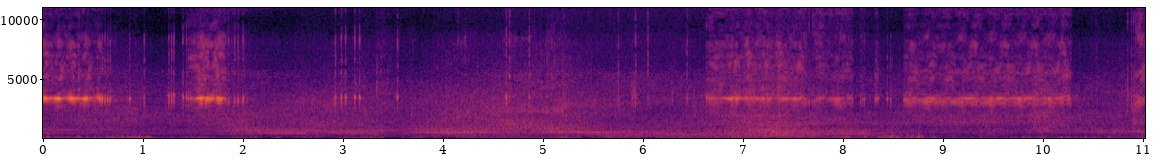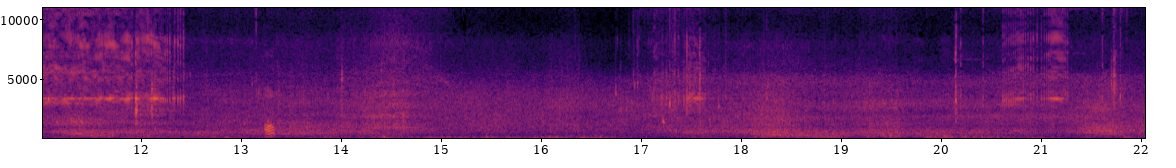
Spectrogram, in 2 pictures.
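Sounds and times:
distant motorboat hum: 0:00.0 - 0:22.0
shallow water lapping: 0:00.0 - 0:22.0
wind buffeting microphone: 0:00.0 - 0:22.0
short rising squeak: 0:06.6 - 0:10.3.

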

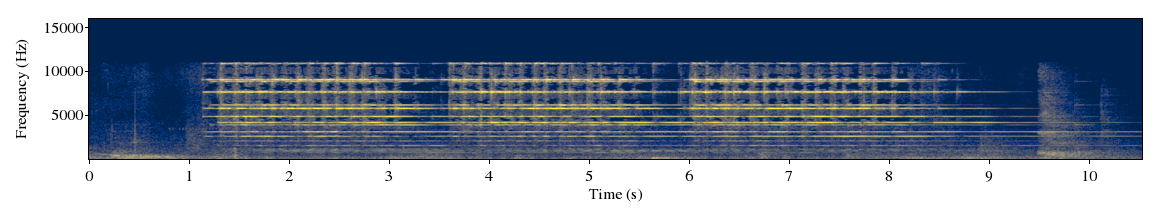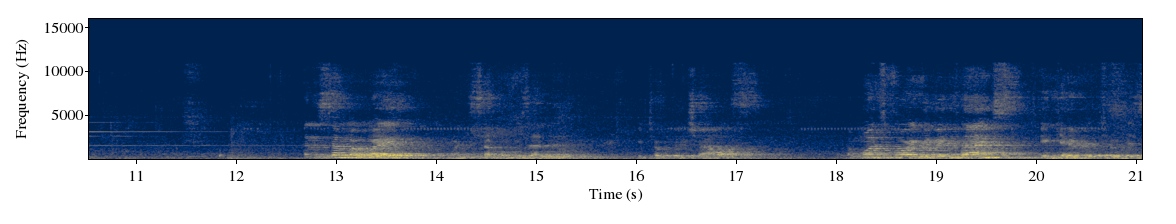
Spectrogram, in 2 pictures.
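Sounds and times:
small altar bells ringing: 0:01.1 - 0:13.1.

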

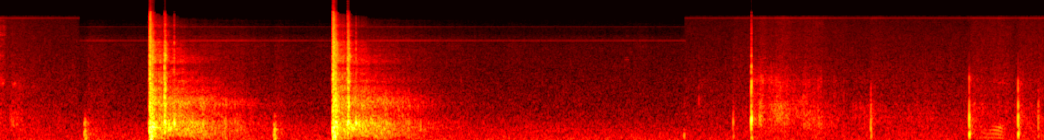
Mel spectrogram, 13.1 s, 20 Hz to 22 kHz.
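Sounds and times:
shotgun shots with echo: 0:01.8 - 0:02.9, 0:04.2 - 0:05.2
distant dull shots: 0:01.8 - 0:03.6, 0:04.2 - 0:05.4, 0:09.2 - 0:11.0, 0:12.0 - 0:13.0.

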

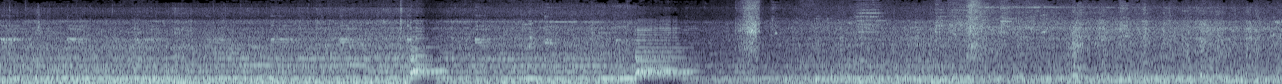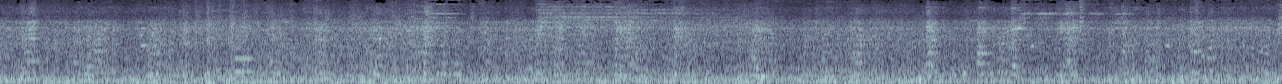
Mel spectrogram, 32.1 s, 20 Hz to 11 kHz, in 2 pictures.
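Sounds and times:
diesel locomotive engine hum: 0:00.0 - 0:32.0
train cars rolling rumble: 0:00.0 - 0:32.0
train horn blast: 0:03.8 - 0:09.7
wheels clacking over rail joints: 0:09.3 - 0:32.0.

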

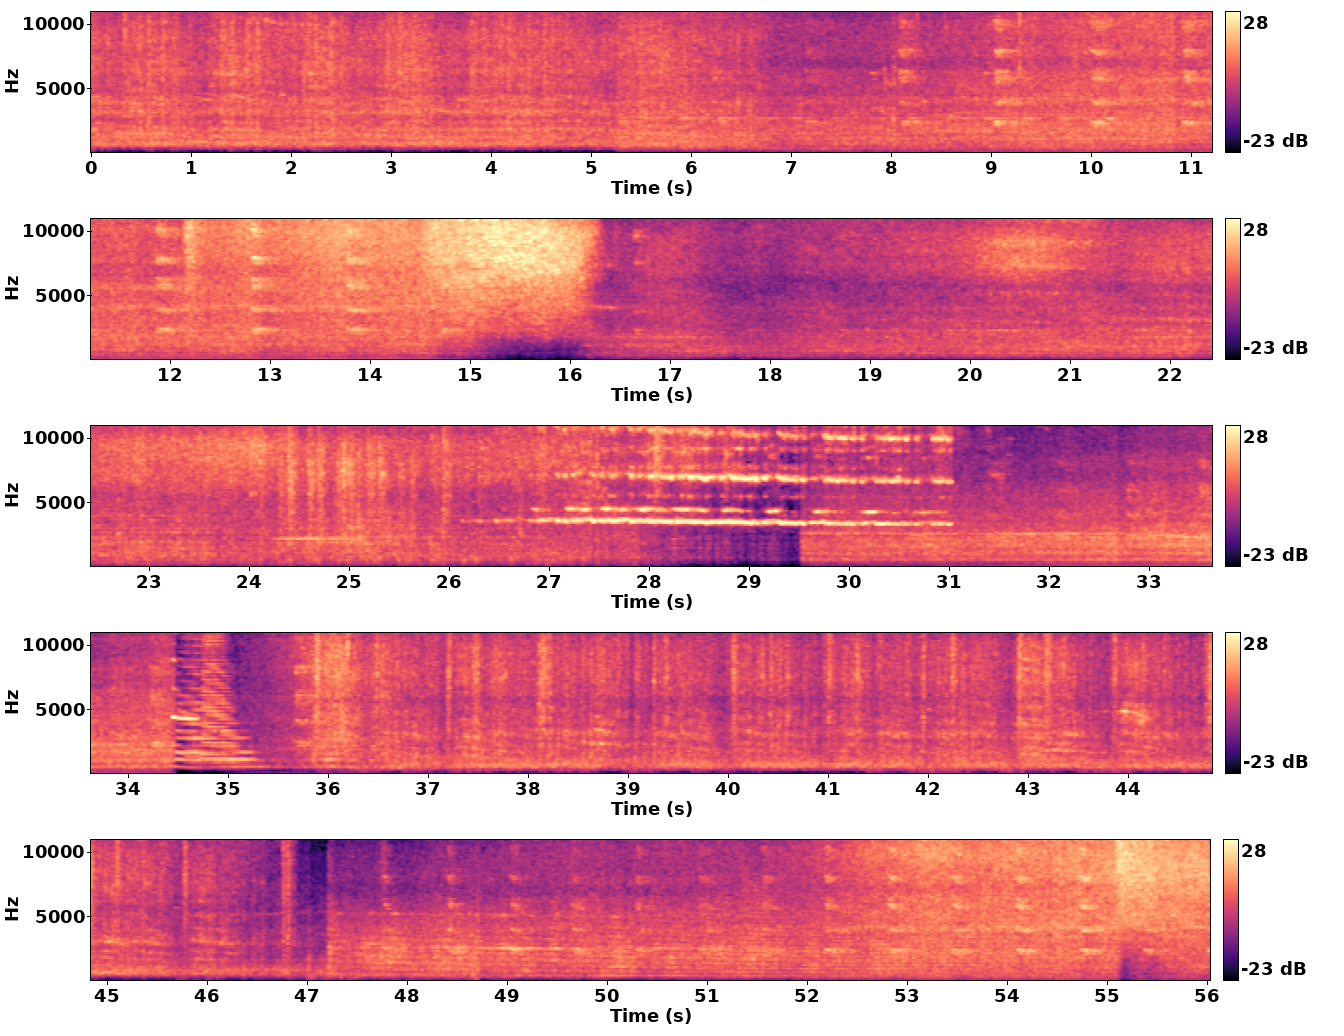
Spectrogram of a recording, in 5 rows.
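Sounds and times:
train approaching: 0:00.0 - 0:56.0
train wheels clattering on rails: 0:21.4 - 0:28.6, 0:35.6 - 0:56.0
high-pitched wheel squeal: 0:26.2 - 0:31.1.

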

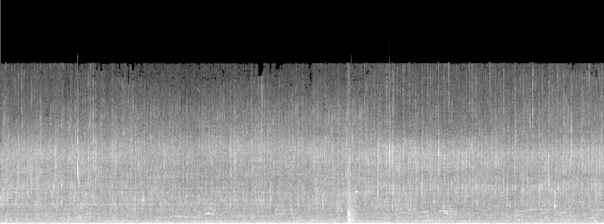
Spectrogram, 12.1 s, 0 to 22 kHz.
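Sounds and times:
low steady hum: 0:00.0 - 0:12.0
water gushing into pond: 0:00.0 - 0:12.0
brief thump: 0:06.9 - 0:07.3.

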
